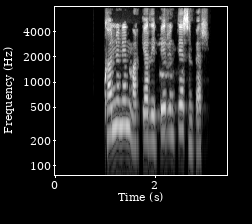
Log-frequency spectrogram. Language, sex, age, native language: Icelandic, female, 30-39, Icelandic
